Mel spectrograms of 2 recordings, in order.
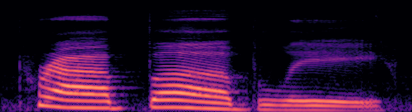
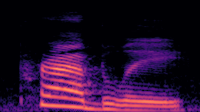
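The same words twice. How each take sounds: First: The word is said with all three syllables. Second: The word is said with a syllable dropped. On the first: The speaker calls it right. "but really the word is probably" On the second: The speaker calls it wrong. "people pronounce it like this word is spelled"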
